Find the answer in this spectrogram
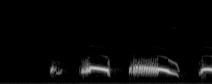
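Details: Spotted dove, its call used as a lure for other doves of its kind: a faint short note, a sustained smooth coo, a long, slightly rattling coo sagging downward, then the start of a final coo cut off at the end.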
